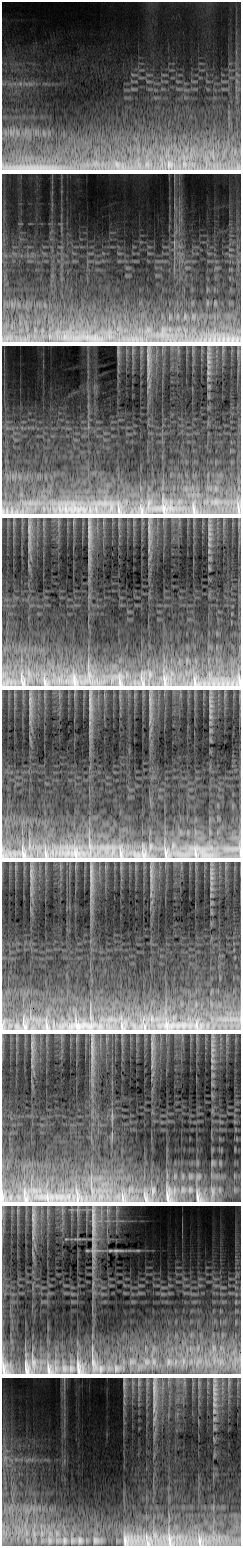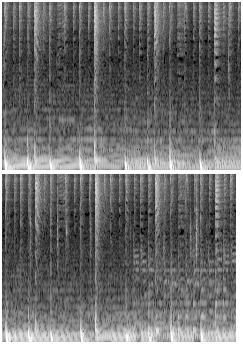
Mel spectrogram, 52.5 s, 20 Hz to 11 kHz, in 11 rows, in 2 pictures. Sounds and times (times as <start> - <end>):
Music: 0.0 - 52.4.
